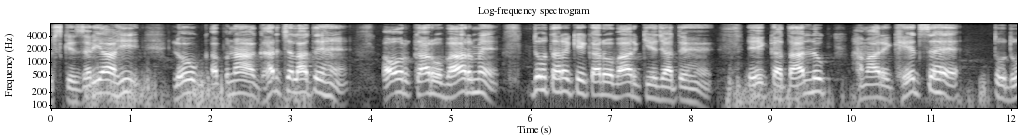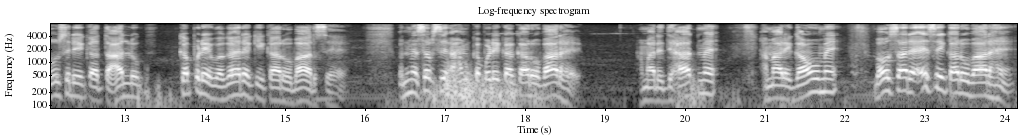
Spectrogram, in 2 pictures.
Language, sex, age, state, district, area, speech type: Urdu, male, 18-30, Bihar, Purnia, rural, spontaneous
